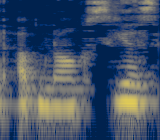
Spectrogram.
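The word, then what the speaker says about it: obnoxious: अब इसको हम याद करेंगे अब नो सी अस, क्योंकि अगर हम इसकी प्रोनाउंसिएशन देखें अबनॉक्सियस है, तो अबनॉक्सियस, अब नो सी अस, अबनॉक्सियस, यानी कि अब हम नहीं देखना चाहते।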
